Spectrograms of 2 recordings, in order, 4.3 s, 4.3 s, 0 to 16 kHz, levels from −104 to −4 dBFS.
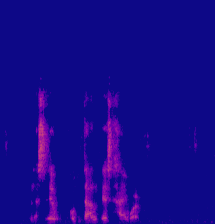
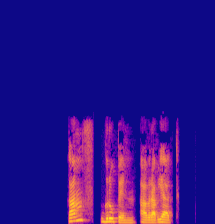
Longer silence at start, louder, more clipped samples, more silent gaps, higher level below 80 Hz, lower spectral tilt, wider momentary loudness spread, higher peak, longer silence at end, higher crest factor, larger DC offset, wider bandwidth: second, 0.6 s vs 1.4 s; second, -57 LUFS vs -18 LUFS; neither; second, none vs 1.89-2.01 s, 2.73-2.79 s; second, under -90 dBFS vs -64 dBFS; second, 1.5 dB/octave vs -6 dB/octave; about the same, 13 LU vs 11 LU; second, -36 dBFS vs -2 dBFS; first, 1.5 s vs 0.85 s; first, 26 dB vs 20 dB; neither; first, 9.6 kHz vs 7.8 kHz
